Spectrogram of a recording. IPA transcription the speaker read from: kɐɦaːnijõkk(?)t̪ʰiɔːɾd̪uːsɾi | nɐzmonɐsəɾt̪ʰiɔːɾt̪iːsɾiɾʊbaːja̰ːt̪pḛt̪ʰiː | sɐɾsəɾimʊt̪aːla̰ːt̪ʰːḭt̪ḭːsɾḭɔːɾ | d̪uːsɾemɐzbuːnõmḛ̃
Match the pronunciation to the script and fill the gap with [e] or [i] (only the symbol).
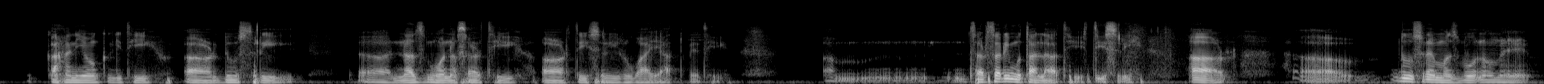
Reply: i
